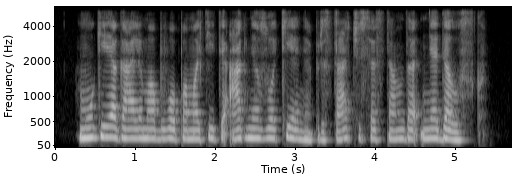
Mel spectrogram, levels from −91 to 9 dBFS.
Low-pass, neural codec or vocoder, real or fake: 5.4 kHz; none; real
